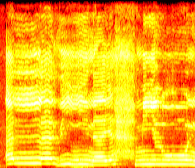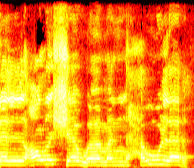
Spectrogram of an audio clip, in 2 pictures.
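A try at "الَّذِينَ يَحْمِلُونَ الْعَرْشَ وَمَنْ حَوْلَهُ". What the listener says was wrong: Oke, roh sukunnya, Bunda perhatikan baik-baik. Roh sukun itu memang dia tidak boleh bergetar terlalu banyak. Arsya. Tapi karena roh sukun tadi Bunda melafalkan tidak terlalu berlebihan getarannya. Tapi jadi nggak jelas, harus tetap jelas. Walaupun dia getarannya nggak boleh banyak, tapi getarannya tetap harus jelas.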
